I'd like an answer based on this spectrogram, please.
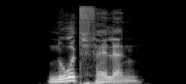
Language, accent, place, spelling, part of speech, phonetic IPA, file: German, Germany, Berlin, Notfällen, noun, [ˈnoːtˌfɛlən], De-Notfällen.ogg
- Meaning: dative plural of Notfall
